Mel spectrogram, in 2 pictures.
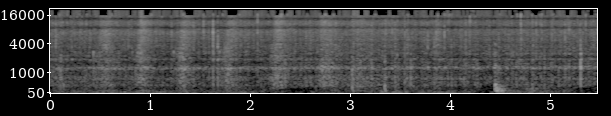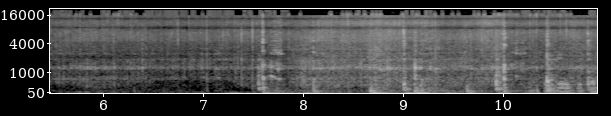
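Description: Onions fry in a pan with a soft, continuous sizzle while a utensil stirs and scrapes at irregular intervals, growing louder and busier toward the end.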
